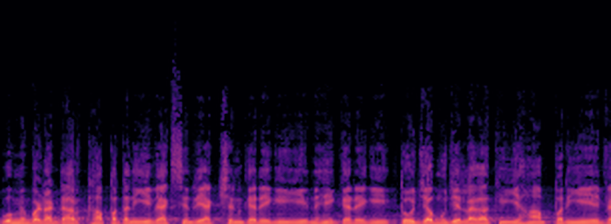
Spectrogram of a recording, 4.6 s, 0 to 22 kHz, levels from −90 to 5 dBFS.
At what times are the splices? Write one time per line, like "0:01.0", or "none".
0:02.9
